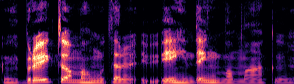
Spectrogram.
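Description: A woman's dark, mellow tone in a dry, close recording with no echo. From Belgium, West Flanders. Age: 20s. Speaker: rapper. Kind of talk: casual chat.

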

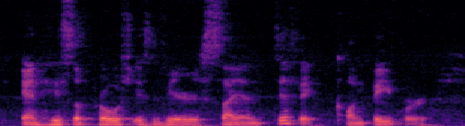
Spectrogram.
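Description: A man speaks at a moderate pace and a medium pitch. His voice is somewhat breathy. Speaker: podcast host. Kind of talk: casual interview.

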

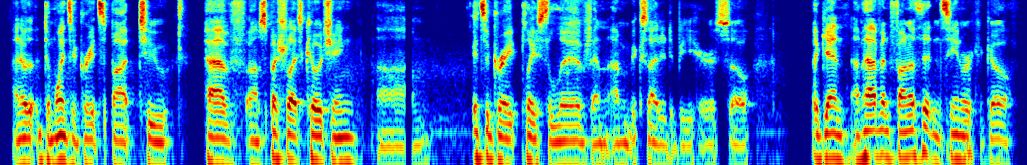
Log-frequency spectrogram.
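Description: A man with a plain, everyday voice and an American accent, fairly low in pitch, fairly quick, with fairly even intonation. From Texas, then North Carolina. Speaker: former college football kicker. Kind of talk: casual chat. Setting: video call.

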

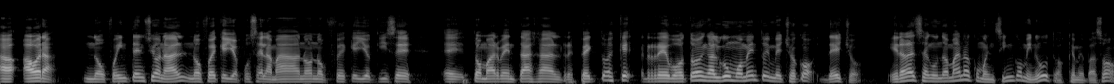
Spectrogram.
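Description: A man with a plain, everyday voice, fairly high pitch and ordinary pitch variation. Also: dry, close sound with no echo. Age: 60s. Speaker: amateur soccer league player. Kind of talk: casual chat.

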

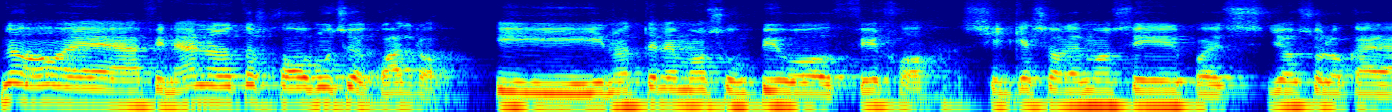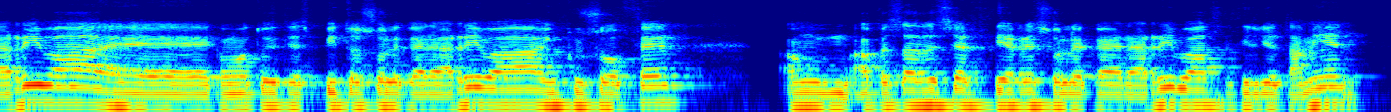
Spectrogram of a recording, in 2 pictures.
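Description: A man with a fairly high pitch talks at a moderate pace with hardly any pauses, very even loudness and fairly even intonation. There is audible room echo. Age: 20s. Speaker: futsal player. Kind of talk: interview. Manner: halting.

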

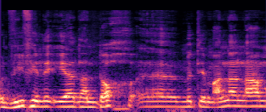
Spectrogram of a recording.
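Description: A man speaks at a fairly quick pace in a fairly high pitch, with ordinary pitch variation and noticeable background noise. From Brandenburg. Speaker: podcast host. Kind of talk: casual chat.

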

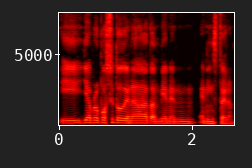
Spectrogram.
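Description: On a very clean recording with a silent background, a man's voice sounds dry and close with no echo. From Chile. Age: 40s. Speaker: podcaster. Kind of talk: casual chat.

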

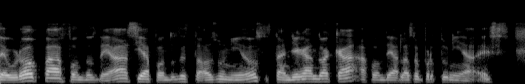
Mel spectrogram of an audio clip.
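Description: The sound is dry and close with no echo, and the speech moves at a fairly slow pace with ordinary pitch variation. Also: man. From Colombia. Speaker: startup founder and CEO. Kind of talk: casual interview.

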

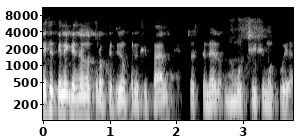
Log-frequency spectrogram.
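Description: This is a man speaking. His intonation is lively. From Mexico, Monterrey. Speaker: neurologist and professor. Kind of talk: live-streamed interview.

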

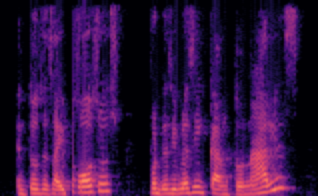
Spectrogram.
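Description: The sound is close and dry, without echo. A woman talks in a dark, mellow tone. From Costa Rica, Limón province (Guápiles). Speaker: political adviser. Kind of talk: interview conversation.

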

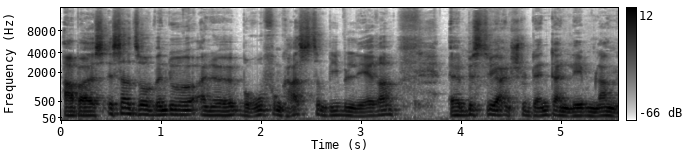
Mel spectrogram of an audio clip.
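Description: A man's somewhat breathy, fairly low voice at a fairly quick pace, with ordinary pitch variation and audible room echo. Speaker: pastor. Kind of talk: interview. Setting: studio.

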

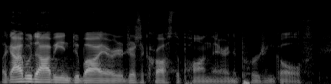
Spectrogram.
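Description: This man talks at a very fast pace with vocal fry. His pitch shows ordinary variation. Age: 20s. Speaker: podcast co-host. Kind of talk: casual chat.

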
